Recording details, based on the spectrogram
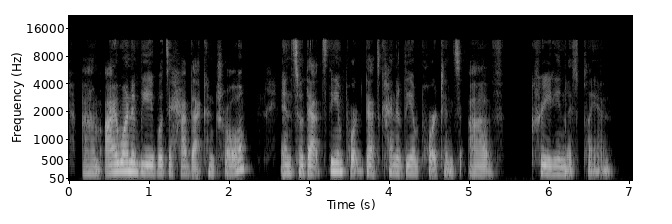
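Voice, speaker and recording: A woman with an American accent at medium pitch, with vocal fry and ordinary pitch variation. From Southern California. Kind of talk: online workshop presentation. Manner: fast.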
